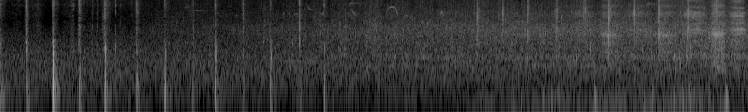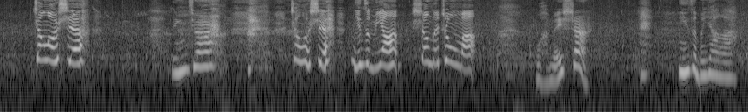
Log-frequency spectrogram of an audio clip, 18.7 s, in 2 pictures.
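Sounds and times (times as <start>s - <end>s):
family horse's hooves clip-clopping as it is led out: 0.0s - 4.2s
speech: 10.2s - 10.6s, 11.5s - 12.2s, 13.0s - 15.4s, 16.0s - 16.8s, 17.4s - 18.6s.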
